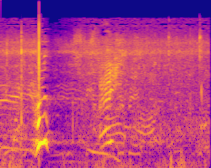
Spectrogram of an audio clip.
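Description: A dog gives one sharp yap a little under half a second in.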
